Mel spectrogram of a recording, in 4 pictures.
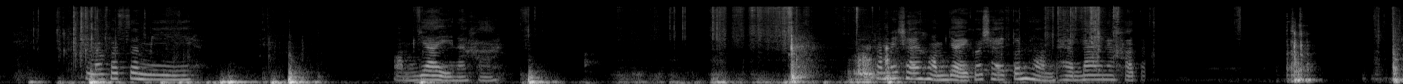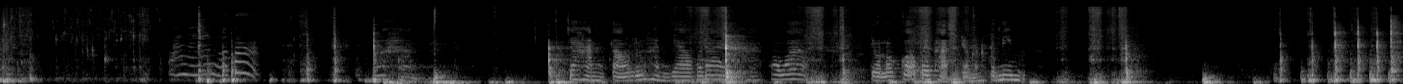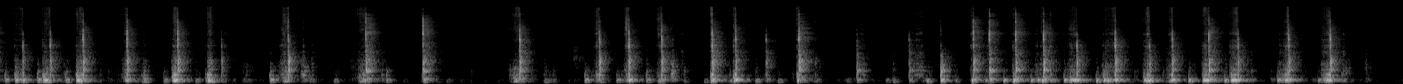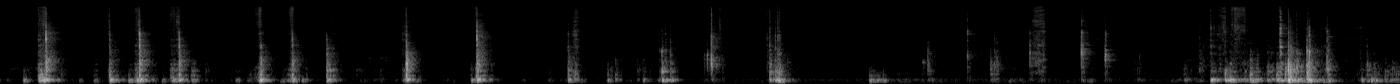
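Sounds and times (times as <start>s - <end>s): knife slicing onion on board: 6.2s - 9.0s, 16.0s - 17.7s, 20.9s - 25.5s, 26.7s - 32.5s, 33.1s - 41.6s, 42.3s - 45.5s.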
